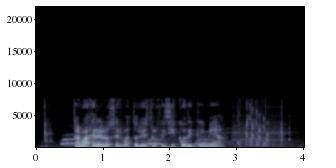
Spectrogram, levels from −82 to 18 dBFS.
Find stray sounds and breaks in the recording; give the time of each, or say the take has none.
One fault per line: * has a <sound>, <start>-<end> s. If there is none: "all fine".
* has a chirp, 3.0-3.6 s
